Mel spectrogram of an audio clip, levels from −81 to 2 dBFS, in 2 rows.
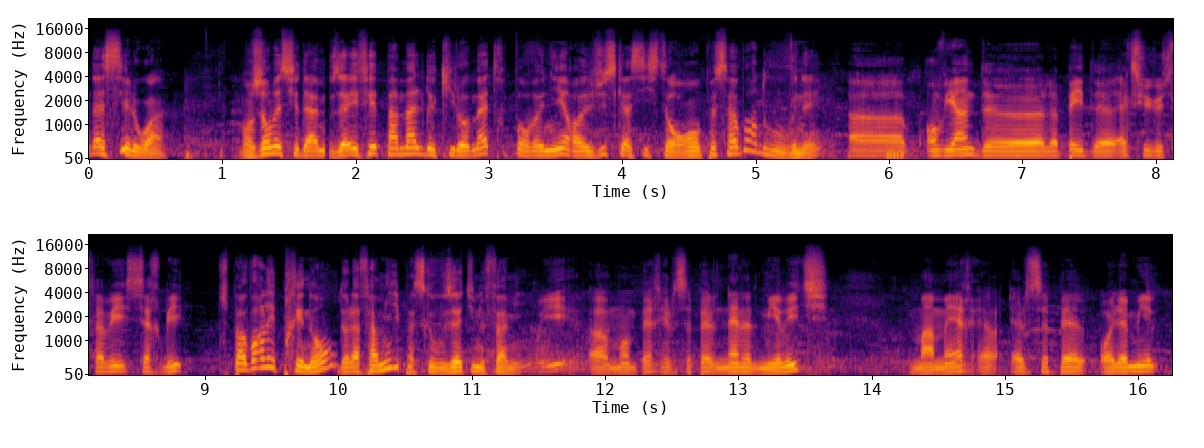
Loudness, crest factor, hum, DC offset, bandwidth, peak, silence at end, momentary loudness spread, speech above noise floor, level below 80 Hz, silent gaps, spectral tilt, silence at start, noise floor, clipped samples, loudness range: -20 LUFS; 18 dB; none; under 0.1%; 15.5 kHz; -2 dBFS; 0 s; 8 LU; 24 dB; -46 dBFS; none; -5.5 dB/octave; 0 s; -43 dBFS; under 0.1%; 3 LU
